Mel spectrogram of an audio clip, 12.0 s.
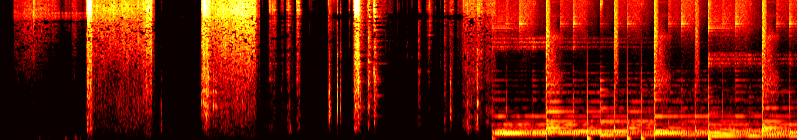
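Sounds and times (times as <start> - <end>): palm fronds scraping and rustling: 0.2 - 2.4, 3.0 - 4.6, 6.7 - 7.4.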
